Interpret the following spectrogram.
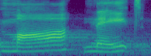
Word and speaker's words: Monet: to figure out how to say the name Monet correctly I learned when I went to Miami Louisa taught me how to say it Ma Nate modern nature so we finally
